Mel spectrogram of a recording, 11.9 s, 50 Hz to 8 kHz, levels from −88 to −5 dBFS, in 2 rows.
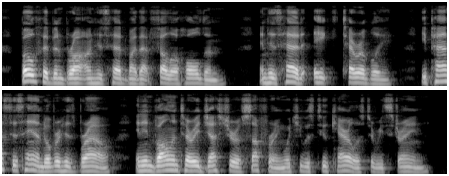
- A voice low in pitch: Yes, low, 125 Hz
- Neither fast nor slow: Yes, average, 175 wpm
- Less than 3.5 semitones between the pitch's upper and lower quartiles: Yes, average, 3.0 semitones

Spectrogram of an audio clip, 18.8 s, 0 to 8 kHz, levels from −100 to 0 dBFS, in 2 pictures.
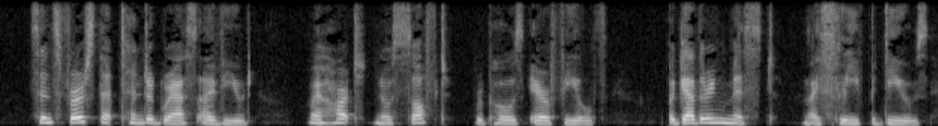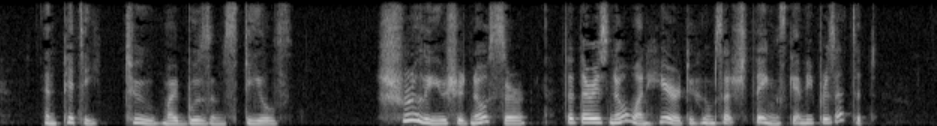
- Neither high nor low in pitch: No, high, 220 Hz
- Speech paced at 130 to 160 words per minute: Yes, average, 140 wpm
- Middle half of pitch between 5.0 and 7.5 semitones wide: No, average, 4.4 semitones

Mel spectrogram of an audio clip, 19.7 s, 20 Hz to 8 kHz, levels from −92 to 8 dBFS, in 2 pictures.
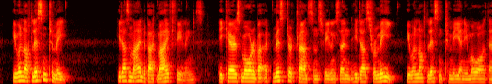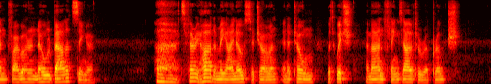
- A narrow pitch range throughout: No, average, 3.8 semitones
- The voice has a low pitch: Yes, low, 110 Hz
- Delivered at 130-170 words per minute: No, average, 180 wpm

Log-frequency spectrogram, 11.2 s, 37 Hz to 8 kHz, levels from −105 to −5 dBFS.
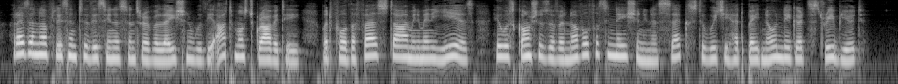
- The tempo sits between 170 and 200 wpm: Yes, average, 190 wpm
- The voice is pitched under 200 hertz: Yes, high, 190 Hz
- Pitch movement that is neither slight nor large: Yes, average, 3.3 semitones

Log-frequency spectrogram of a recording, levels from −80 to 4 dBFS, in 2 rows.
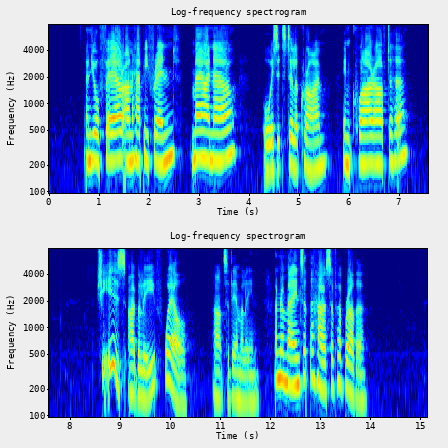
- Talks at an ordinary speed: No, slow, 125 wpm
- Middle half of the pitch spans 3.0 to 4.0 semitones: No, average, 4.4 semitones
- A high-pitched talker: Yes, high, 215 Hz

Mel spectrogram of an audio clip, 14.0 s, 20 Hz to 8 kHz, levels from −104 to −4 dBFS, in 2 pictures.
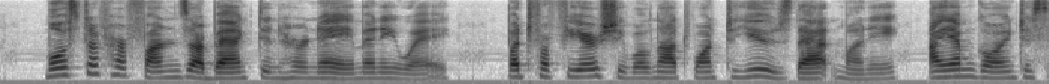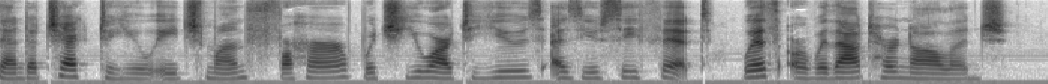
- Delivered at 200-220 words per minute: Yes, fast, 205 wpm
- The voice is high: No, medium, 170 Hz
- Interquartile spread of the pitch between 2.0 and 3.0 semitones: Yes, narrow, 2.6 semitones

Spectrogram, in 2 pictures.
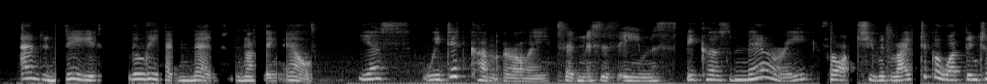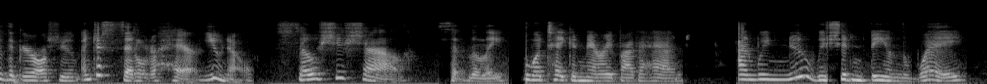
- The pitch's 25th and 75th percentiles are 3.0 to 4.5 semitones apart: No, average, 5.1 semitones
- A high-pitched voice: Yes, high, 195 Hz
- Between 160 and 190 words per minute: Yes, average, 170 wpm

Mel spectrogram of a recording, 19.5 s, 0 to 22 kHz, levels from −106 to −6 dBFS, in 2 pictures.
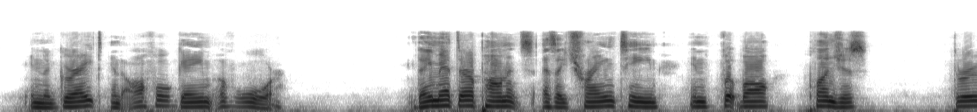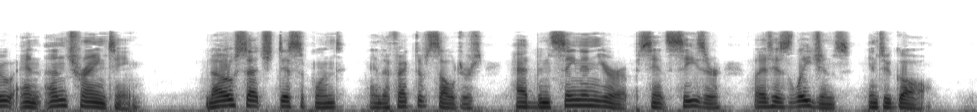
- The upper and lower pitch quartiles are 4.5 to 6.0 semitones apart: No, average, 3.3 semitones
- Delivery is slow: Yes, slow, 125 wpm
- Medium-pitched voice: No, low, 130 Hz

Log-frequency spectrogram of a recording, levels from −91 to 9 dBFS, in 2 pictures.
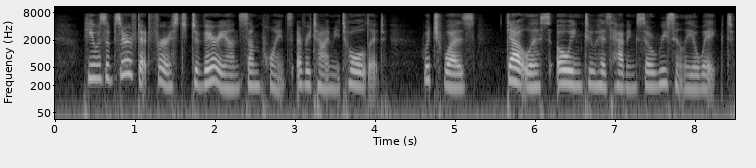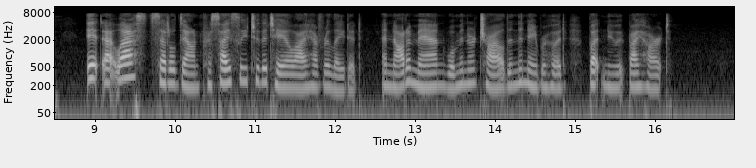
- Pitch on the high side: Yes, high, 200 Hz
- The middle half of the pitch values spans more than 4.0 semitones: No, average, 3.5 semitones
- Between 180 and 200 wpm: Yes, average, 185 wpm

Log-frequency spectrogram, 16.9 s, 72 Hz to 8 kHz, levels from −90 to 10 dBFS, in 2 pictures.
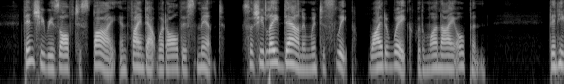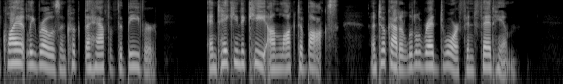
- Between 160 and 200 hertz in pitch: Yes, high, 190 Hz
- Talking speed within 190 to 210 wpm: Yes, average, 200 wpm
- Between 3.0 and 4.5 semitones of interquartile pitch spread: Yes, average, 3.4 semitones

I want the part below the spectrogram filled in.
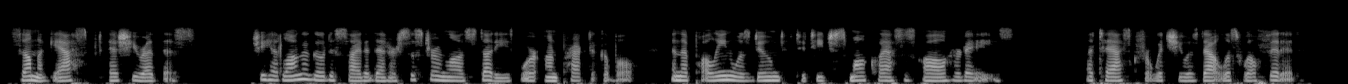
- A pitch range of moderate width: No, narrow, 1.9 semitones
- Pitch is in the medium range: Yes, medium, 175 Hz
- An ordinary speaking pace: Yes, average, 180 wpm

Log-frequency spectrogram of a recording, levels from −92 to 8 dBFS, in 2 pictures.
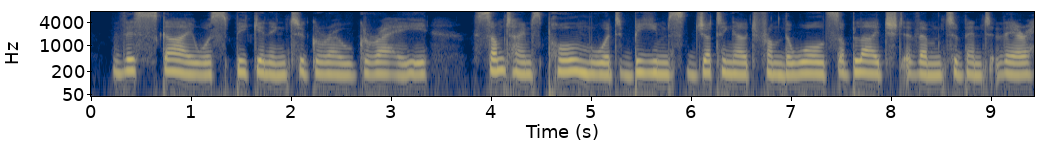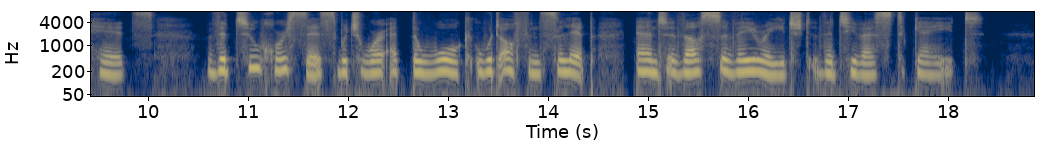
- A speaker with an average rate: No, slow, 125 wpm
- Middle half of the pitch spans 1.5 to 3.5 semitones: Yes, narrow, 2.5 semitones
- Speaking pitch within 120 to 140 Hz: No, medium, 185 Hz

